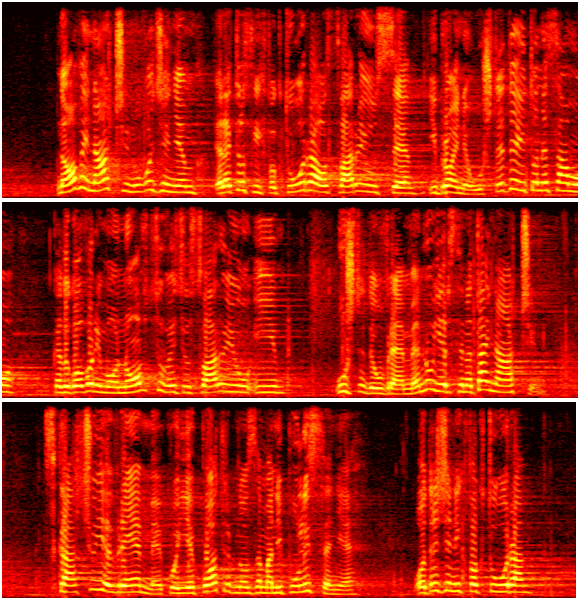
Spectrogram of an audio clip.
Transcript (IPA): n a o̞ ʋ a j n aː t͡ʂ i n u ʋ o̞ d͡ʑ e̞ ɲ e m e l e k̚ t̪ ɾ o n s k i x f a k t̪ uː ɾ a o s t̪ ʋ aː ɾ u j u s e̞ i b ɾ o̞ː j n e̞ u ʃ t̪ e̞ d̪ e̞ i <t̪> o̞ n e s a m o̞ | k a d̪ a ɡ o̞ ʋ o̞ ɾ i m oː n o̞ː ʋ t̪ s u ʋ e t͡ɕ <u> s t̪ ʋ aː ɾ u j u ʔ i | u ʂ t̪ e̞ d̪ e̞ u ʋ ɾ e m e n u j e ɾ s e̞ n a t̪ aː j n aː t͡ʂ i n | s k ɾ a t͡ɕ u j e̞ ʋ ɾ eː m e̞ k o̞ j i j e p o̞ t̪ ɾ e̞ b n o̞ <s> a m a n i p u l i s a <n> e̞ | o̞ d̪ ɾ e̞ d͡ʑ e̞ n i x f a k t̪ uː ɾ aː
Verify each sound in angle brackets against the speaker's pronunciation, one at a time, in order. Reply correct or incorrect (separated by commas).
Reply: correct, incorrect, incorrect, incorrect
